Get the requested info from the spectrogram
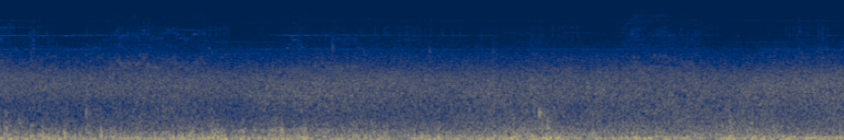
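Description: Steady outdoor noise: a low rumble with hiss above it, unchanging throughout, with no distinct event.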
